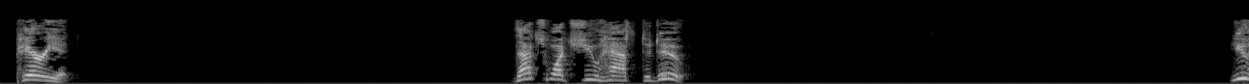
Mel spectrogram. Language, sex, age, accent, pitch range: English, male, 50-69, American, 155-225 Hz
